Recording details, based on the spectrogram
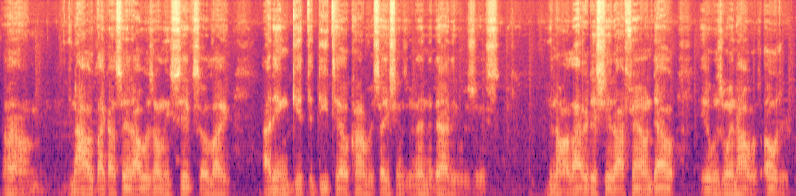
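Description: Podcast guest, man in his 30s, very deep voice, easygoing street slang, webcam call audio. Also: little pitch movement, moderate pace, rough recording. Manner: laid-back slang-heavy storytelling. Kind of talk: casual interview.

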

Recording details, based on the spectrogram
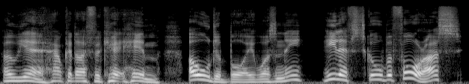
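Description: A man's voice: fairly high pitch, big pitch swings, moderate pace, darkish tone, dry recording, clean studio sound, voice pushed up. A man voicing a poor, wide-eyed young boy, curious and a little naive.

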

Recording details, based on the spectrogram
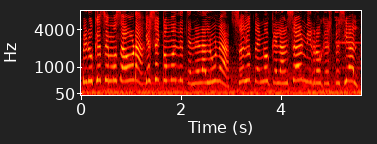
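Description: A woman voicing an eager young boy hero in a cartoon, earnest and excitable. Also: very high voice, moderate pace. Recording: loud music behind.

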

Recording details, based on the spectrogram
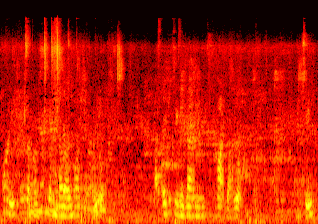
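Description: Lowish-voiced mother, bossy and chatty. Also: normal speed, over loud music. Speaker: vlogger's mother. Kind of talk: casual chat while shopping.

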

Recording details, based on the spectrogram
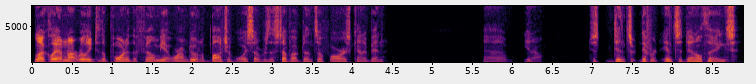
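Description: A middle-aged man talks his way through a solo broadcast with a hoarse, worn-out voice that is only half back. His tone is dark and mellow, and the sound is dry and close, with no room around it. He rambles loosely, full of fillers and the odd swear word. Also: medium pitch, fairly even intonation, fast, no echo. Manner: rambling, conversational, frequent fillers and mild swearing. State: hoarse, voice recovering after straining it. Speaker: radio show host. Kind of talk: casual solo talk show monologue.

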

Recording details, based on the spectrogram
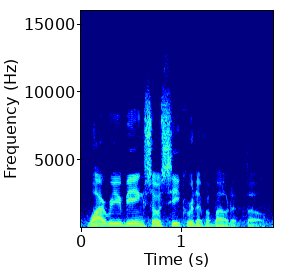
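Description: A man's voice: mid-range voice, big pitch swings, quick pace. A man playing a direct, assured military commander in a video game. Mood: composed, probing. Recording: loud ambient background noise.

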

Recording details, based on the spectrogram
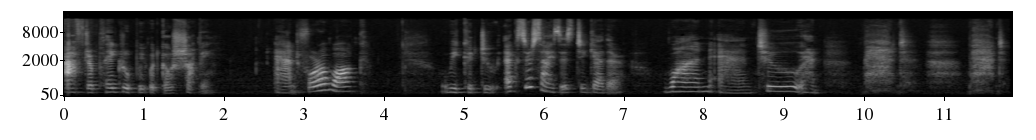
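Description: Woman, children's read-aloud, expressive, bright, lively pitch. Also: slow, long pauses. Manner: animated, expressive. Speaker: storybook reader.

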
